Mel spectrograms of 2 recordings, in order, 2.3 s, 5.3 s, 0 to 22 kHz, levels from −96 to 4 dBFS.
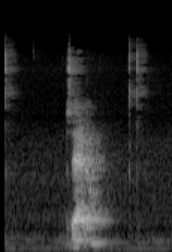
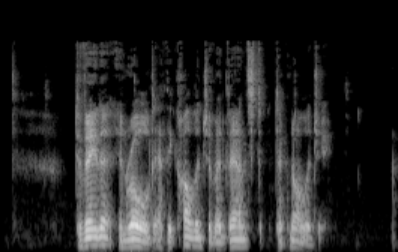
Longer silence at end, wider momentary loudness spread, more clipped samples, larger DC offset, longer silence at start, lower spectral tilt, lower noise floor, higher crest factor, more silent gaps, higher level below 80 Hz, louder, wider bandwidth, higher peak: second, 0.35 s vs 0.95 s; about the same, 17 LU vs 17 LU; neither; neither; second, 0.05 s vs 1 s; second, -3 dB/octave vs -4.5 dB/octave; second, -65 dBFS vs -70 dBFS; about the same, 22 dB vs 20 dB; neither; second, -70 dBFS vs -62 dBFS; second, -32 LUFS vs -22 LUFS; about the same, 12 kHz vs 11.5 kHz; second, -12 dBFS vs -2 dBFS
